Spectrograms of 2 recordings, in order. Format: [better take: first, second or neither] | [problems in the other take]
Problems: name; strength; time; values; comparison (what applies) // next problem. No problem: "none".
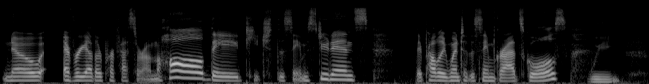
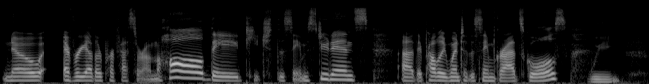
second | audio cutting out; at 4 s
